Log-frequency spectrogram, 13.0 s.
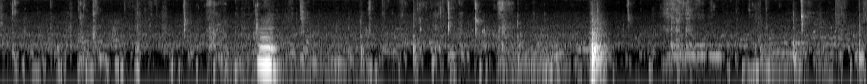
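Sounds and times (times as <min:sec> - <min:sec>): mouth noises: 0:01.1 - 0:08.8.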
